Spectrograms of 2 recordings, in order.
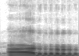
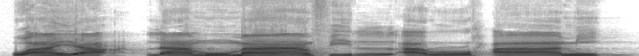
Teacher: Cara bacanya bunyi ro ini kurangi getarannya. Jadi tidak boleh ar. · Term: ro tafkhim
